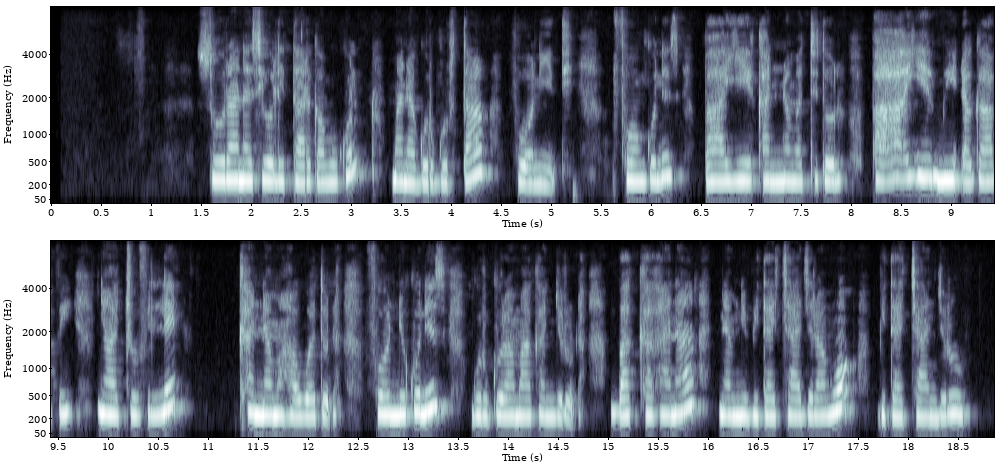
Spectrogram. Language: Oromo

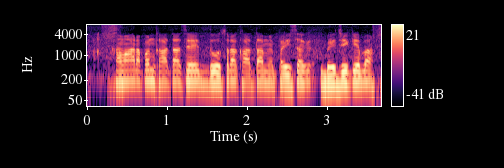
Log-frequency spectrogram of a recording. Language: Bhojpuri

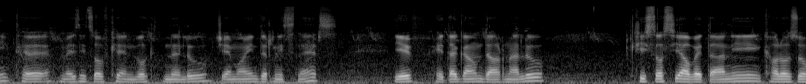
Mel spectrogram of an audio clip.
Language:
Turkish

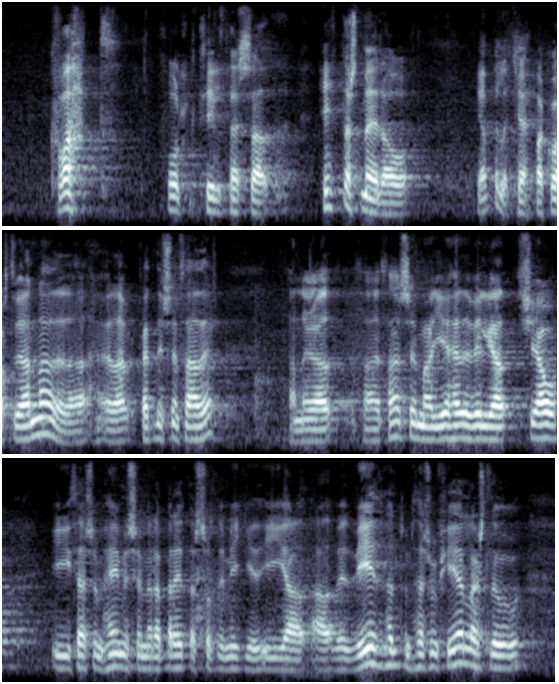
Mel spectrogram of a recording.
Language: Icelandic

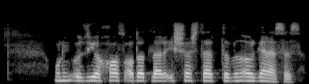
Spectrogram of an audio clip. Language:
Uzbek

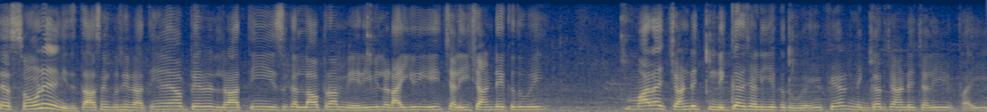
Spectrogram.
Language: Dogri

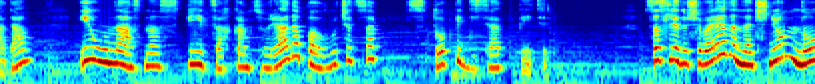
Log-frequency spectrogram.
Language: Russian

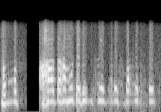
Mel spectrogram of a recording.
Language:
Maithili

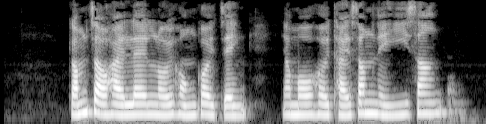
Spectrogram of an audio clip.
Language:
Cantonese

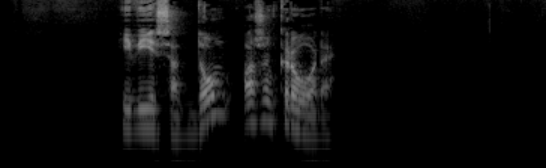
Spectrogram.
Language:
Western Frisian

